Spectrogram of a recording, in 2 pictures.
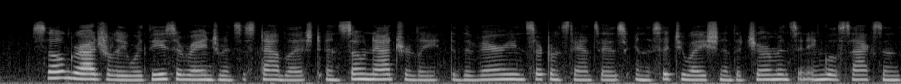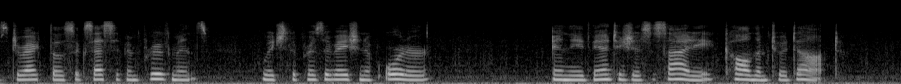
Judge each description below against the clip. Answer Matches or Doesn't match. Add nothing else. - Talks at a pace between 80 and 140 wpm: Matches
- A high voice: Matches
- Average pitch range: Doesn't match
